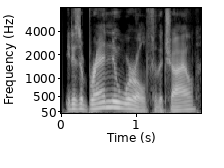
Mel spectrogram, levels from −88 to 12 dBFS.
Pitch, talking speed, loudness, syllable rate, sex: 120 Hz, 290 wpm, -15 LUFS, 5.1 syllables/s, male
